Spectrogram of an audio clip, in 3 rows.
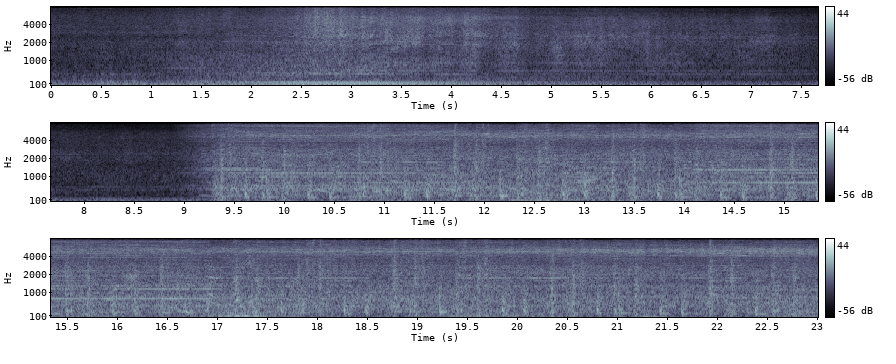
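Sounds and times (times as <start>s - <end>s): low train rumble: 0.0s - 23.0s
steady whining tones: 0.1s - 23.0s
model train wheels clicking on rails: 9.0s - 23.0s.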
